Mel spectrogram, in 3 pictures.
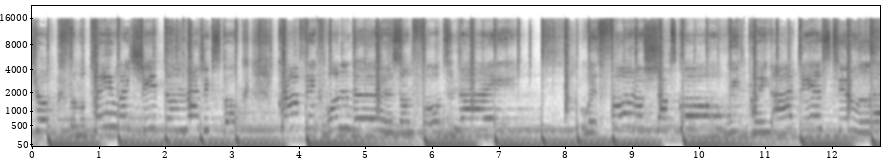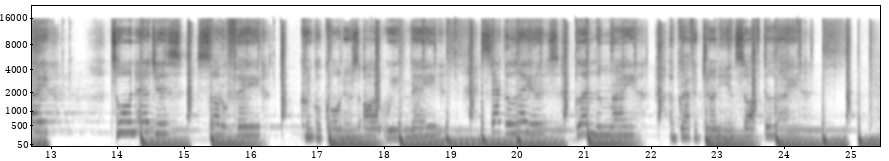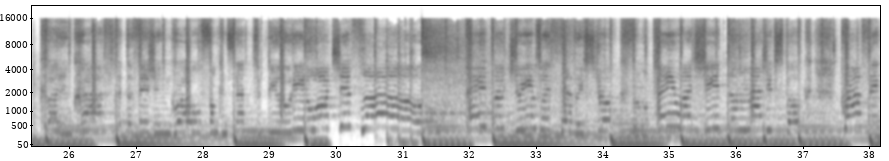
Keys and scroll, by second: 15.3 ctrl+t.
